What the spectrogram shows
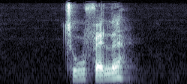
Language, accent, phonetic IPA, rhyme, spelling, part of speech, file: German, Austria, [ˈt͡suːˌfɛlə], -uːfɛlə, Zufälle, noun, De-at-Zufälle.ogg
- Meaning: nominative/accusative/genitive plural of Zufall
